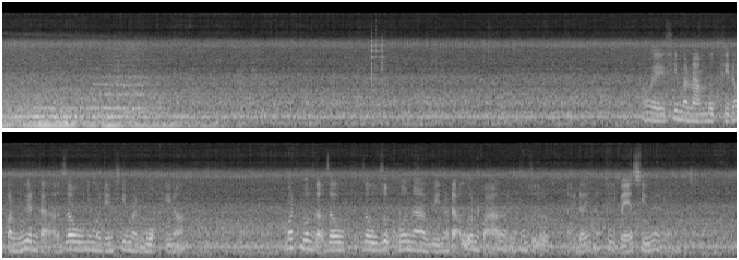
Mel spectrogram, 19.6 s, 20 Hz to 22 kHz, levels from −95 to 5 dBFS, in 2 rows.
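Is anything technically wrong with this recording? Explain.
No, nothing technically wrong can be heard in this audio. It gives no technical fault to point to or explain.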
